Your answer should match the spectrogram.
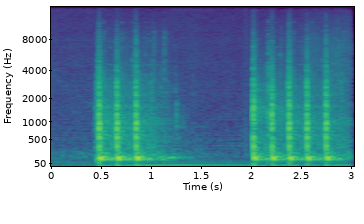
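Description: Loud knocking on a door, a quick set of three heavy raps followed after a pause by a second, longer series of about six firm, evenly spaced knocks, close and insistent in a quiet room.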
